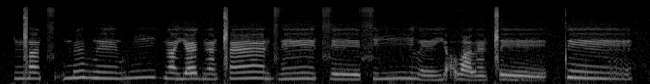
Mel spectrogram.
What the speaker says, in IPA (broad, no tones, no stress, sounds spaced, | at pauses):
ŋ͡ǁ ã t͡s ḭ m ø v ẽː v iː ɡ ã j æ ɡ æ̃ ǁ æ̃ː d͡z ẽː t͡s eː s iː l ẽ j a̰ ðˤ æ l æ̃ ǁ eː | t ẽː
